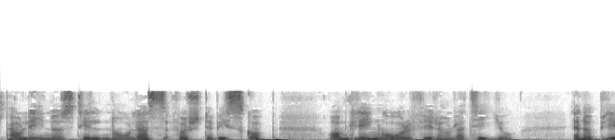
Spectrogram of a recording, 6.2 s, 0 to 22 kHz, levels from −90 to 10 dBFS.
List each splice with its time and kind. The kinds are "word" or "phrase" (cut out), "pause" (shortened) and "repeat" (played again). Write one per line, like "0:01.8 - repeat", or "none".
none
